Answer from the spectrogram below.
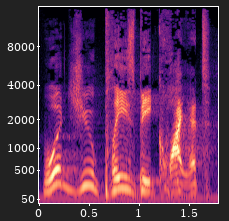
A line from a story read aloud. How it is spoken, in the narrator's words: He snapped at his sister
